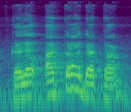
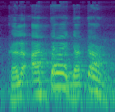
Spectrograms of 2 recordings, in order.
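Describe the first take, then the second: Both takes have the same delivery.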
